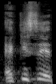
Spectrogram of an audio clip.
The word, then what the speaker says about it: 엑기스: 어떤 설교를 했냐면 어 엑기스에 대한 설교를 했어요 여러분 엑기스는 사실 일본어고 키스의 원 뜻은 영어로 스트라는 거데 이걸 이제 일본식 발음으로 에키스 에키스 이렇게 얘기를 하는 거예요 여러분 키스는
